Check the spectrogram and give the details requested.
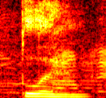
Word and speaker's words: BPLN: spectrograph patterns into the english letters bpln pronounced blin and we will accept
